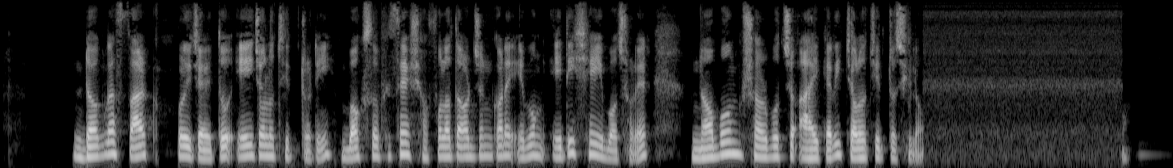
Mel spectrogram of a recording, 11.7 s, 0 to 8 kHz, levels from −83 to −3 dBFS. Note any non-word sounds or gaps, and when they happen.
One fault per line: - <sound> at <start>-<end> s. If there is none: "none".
none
